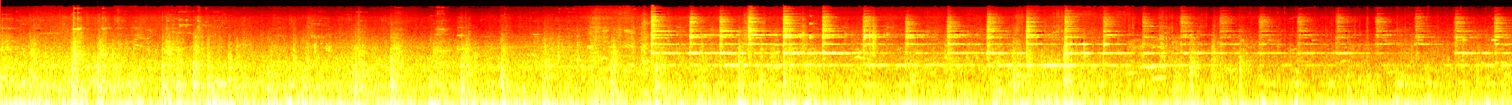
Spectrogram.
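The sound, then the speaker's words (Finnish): A train rumbles steadily along the rails with a loud, continuous roar and rhythmic clickety-clack of wheels over joints; partway through, a sustained metallic whine or squeal rises above the rumble. “Että tehdään paljon työtä, että saadaan se juna kulkee, niin sillä niin paljon väliä, missä se kulkee.”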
